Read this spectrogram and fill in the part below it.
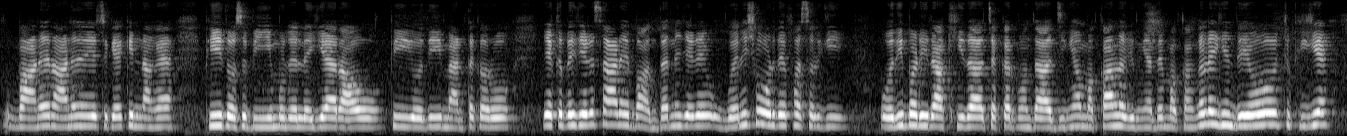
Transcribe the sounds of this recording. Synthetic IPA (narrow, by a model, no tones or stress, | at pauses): baːɽ̃eːɾaːneːd̪eːɪt͡ʃkɛːkɪnːãːkɛː | pʰiːt̪ʊsbiːmʊleːləiːɛːɾaːoːpiːoːd̪iːmɛ̃ɳʈ̪kəɾoː | ɪkd̪eːd͡ʒeːɽeːsaːɽeːbãːnd̪ənẽːd͡ʒeːɽeːʊɡeːnĩːʃʰoːɽd̪eːpʰəsəlɡiː | oːd̪iːbəɽiːɾaːkʰiːd̪aːt͡ʃəkːəɾpɔ̃ːnd̪aːd͡ʒɪjãːməkːãːləɡd̪ɪjãːt̪̬eːməkːãːɡəlaiːd͡ʒãːnd̪eːoːt͡ʃʊkːiːɛː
